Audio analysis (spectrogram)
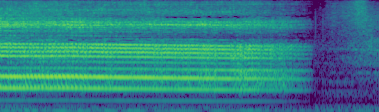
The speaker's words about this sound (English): A scream. But not a woman's scream. It was a man's scream. A visceral, vocal cord-tearing yowl from the depths of a man's throat. It was long and strained until it painfully tapered off.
